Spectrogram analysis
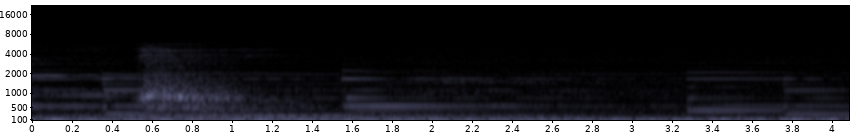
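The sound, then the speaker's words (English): One big exhaled breath, a single soft breathy rush lasting about half a second, heard over quiet sustained background music tones. “I want you to release it with one big breath.”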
